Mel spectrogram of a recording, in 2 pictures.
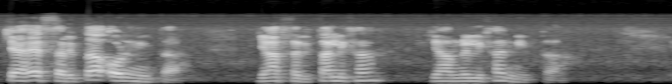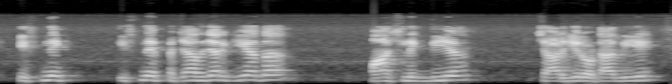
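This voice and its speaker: A man's voice: a little high, measured pace, long pauses, dull audio. A male maths teacher explaining exam problems step by step, asking questions and answering them himself. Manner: addresses students as bhaiya. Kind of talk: exam-prep maths lesson.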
